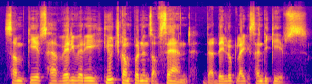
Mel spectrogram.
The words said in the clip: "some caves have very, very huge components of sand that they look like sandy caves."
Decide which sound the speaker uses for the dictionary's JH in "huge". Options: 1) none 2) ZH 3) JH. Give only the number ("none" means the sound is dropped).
3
